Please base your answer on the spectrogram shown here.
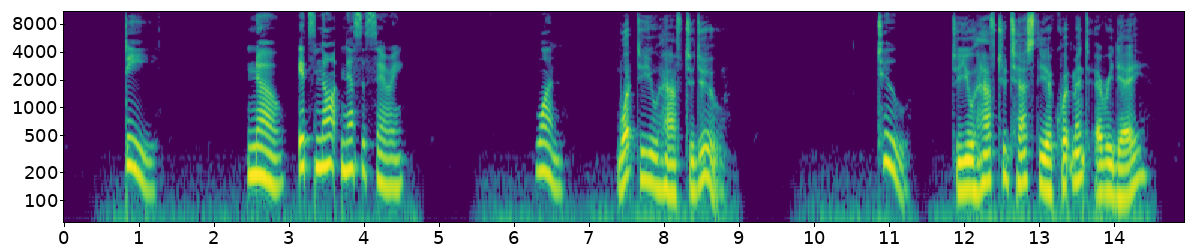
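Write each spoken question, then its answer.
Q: No, it's not necessary.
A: 2: Do you have to test the equipment every day?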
